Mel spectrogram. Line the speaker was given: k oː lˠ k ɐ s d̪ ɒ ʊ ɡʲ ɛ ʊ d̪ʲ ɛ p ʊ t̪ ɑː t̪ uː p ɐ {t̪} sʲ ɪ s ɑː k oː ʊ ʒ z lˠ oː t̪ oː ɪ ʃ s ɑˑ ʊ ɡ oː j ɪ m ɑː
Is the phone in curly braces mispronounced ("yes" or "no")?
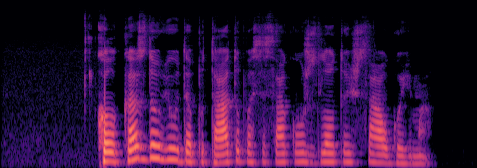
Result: yes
